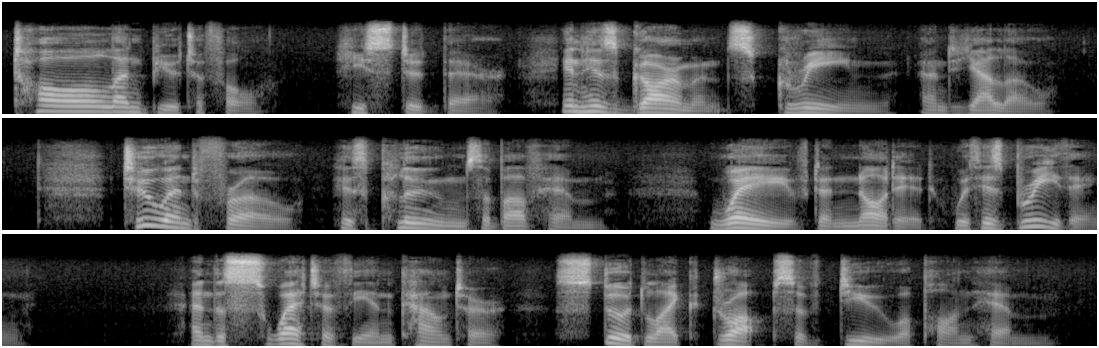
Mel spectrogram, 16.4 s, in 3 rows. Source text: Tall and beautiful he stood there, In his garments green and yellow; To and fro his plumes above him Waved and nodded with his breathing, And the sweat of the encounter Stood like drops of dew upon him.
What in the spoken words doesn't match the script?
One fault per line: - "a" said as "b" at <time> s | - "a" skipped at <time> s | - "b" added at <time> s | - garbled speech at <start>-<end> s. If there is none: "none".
none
